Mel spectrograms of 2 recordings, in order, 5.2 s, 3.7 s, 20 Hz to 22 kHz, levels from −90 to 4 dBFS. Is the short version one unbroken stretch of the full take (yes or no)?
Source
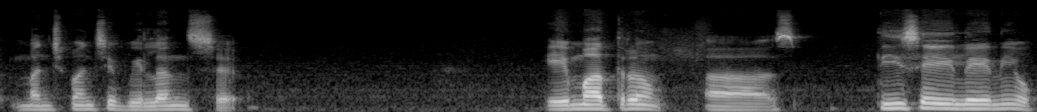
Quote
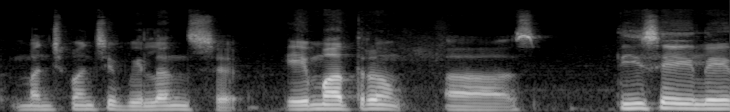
no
